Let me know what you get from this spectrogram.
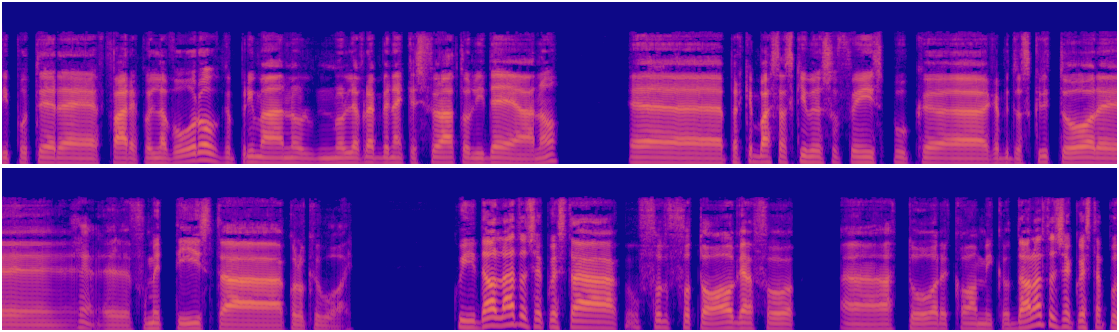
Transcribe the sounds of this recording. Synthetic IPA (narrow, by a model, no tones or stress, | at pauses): d̪ipot̪eɾfaːɾekwelːavoːɾokepːɾiːmanonõnleavɾɛbːeneaŋkesfjoɾaːt̪olid̪ɛːanɔ | perkebast̪askɾiveɾesufejzbukkapiːt̪oskɾit̪ːoːɾe | fumet̪ːist̪akwelːokevwɔ̰j | kwind̪id̪aw̃laːt̪ot͡ʃɛkːwest̪afofot̪ɔːɡɾafo | at̪ːoːɾekɔːmikod̪aw̃laːt̪ot͡ʃɛkːwest̪apo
